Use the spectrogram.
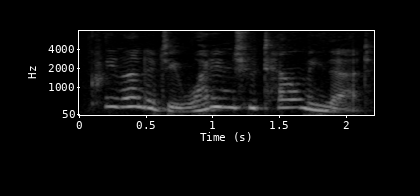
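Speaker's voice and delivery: high, loud, astonished cry to the guru; shocked inner cry. Retold or imitated. In my mind asking Kriyananda why, shocked high cry. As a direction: blurt it out in total shock. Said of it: "shocked look on my face".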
